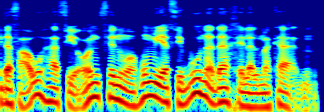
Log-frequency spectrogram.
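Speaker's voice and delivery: usual speaking voice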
